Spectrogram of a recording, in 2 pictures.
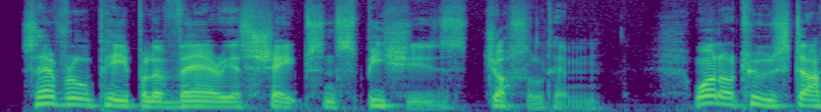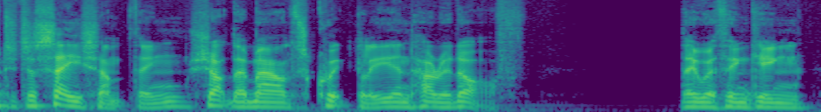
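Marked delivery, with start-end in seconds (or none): none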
